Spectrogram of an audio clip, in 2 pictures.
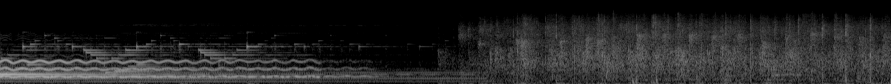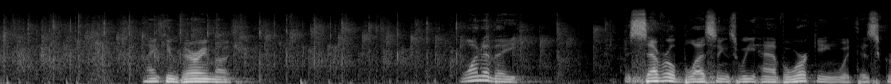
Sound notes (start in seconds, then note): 5.2 applause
